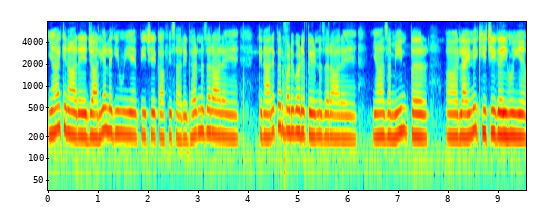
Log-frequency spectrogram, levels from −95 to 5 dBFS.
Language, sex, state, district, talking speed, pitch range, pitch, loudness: Hindi, female, Uttar Pradesh, Etah, 195 wpm, 205-230 Hz, 210 Hz, -17 LUFS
